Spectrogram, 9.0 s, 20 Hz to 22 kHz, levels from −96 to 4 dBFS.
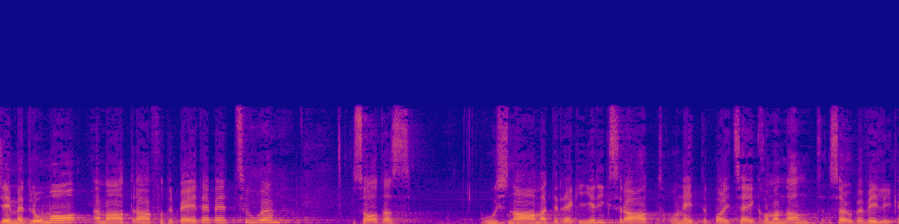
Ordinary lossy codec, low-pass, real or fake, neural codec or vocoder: none; none; real; none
